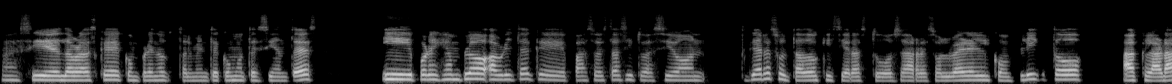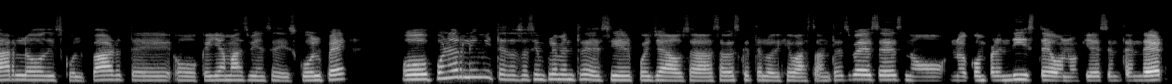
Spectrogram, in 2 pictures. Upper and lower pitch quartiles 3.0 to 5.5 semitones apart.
No: narrow, 2.4 semitones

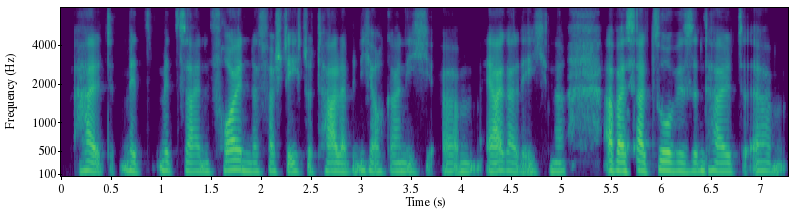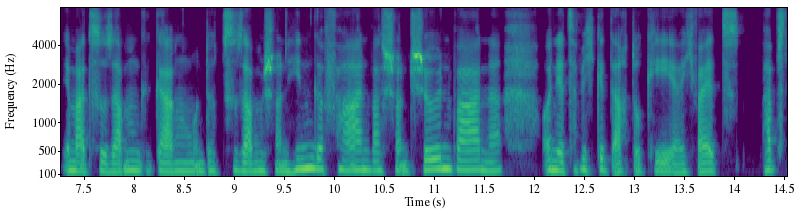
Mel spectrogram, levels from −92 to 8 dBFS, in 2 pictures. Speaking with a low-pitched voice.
No: medium, 155 Hz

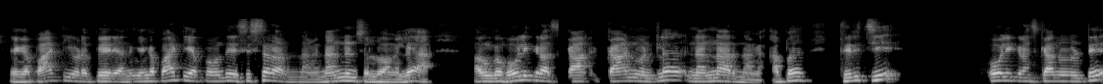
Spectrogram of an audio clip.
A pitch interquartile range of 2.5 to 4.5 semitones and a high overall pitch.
No: average, 3.9 semitones; medium, 150 Hz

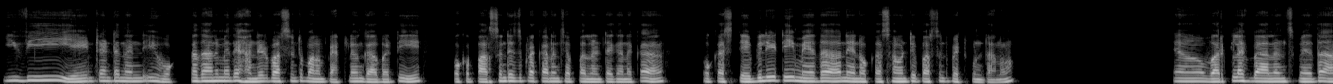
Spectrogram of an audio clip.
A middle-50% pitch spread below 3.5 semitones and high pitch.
No: average, 2.9 semitones; medium, 140 Hz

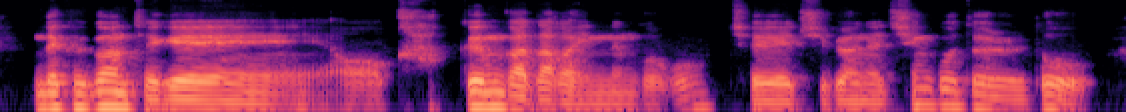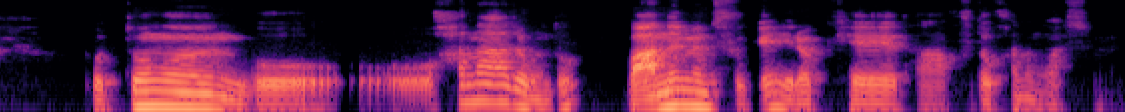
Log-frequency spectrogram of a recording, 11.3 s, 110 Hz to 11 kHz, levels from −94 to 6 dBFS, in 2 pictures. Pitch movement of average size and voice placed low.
No: wide, 6.2 semitones; low, 100 Hz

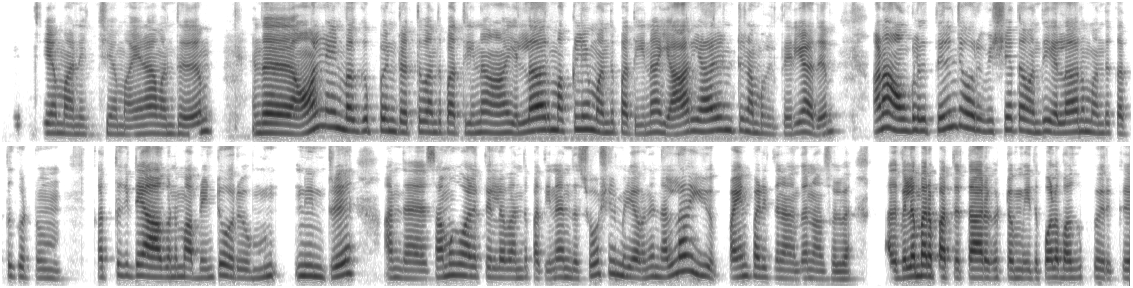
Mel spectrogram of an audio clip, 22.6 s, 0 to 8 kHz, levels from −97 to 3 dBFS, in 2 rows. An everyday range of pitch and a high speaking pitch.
Yes: average, 3.8 semitones; high, 205 Hz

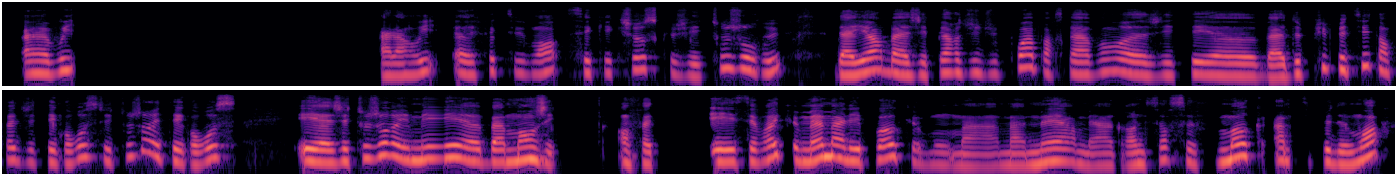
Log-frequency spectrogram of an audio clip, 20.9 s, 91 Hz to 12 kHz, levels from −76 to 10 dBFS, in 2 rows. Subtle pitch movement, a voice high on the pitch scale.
No: average, 4.0 semitones; high, 195 Hz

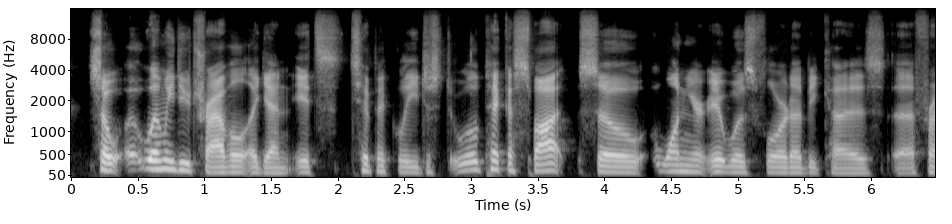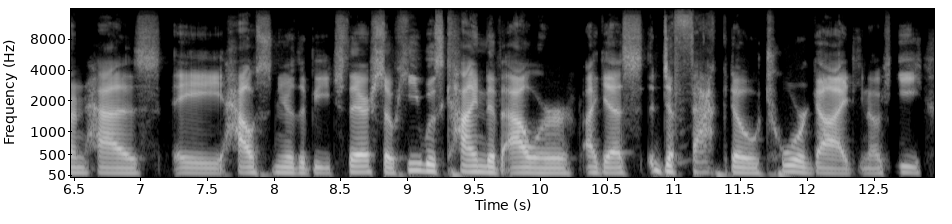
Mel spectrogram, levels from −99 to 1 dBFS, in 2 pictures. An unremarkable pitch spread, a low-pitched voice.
Yes: average, 3.3 semitones; low, 115 Hz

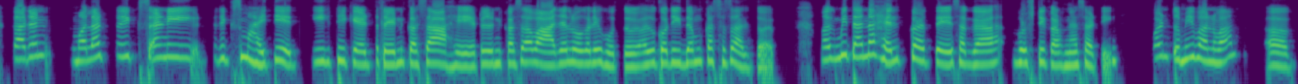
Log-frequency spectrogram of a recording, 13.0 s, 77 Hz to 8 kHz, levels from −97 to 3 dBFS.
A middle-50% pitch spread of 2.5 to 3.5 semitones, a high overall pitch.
No: average, 4.1 semitones; very high, 255 Hz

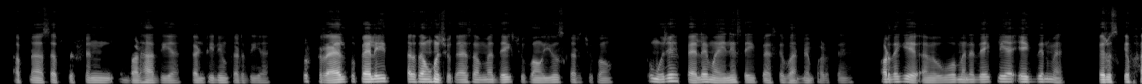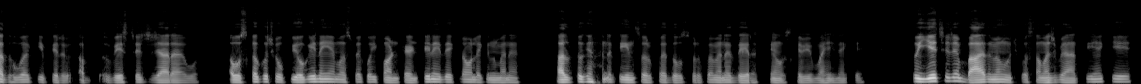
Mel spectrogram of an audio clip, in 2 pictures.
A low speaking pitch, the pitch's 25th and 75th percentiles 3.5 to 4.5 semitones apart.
No: low, 105 Hz; average, 2.9 semitones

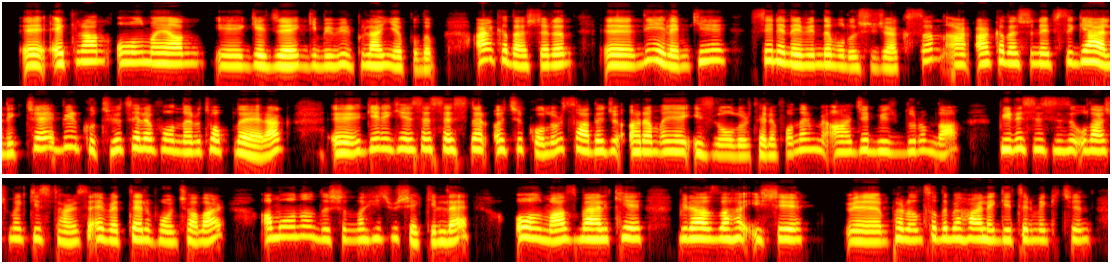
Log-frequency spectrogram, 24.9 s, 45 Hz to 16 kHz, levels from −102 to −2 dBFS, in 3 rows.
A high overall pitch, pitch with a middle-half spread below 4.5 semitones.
Yes: high, 225 Hz; average, 3.5 semitones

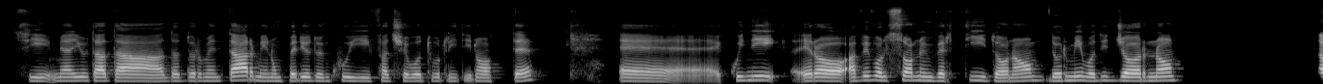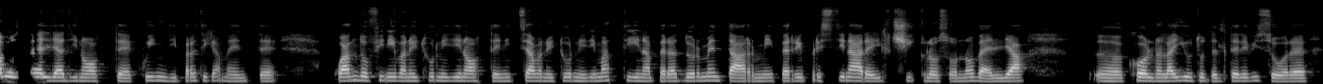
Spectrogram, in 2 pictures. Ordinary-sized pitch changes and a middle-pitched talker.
No: narrow, 1.9 semitones; medium, 165 Hz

